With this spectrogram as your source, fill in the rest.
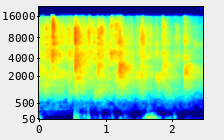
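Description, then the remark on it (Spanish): A church audience clapping together in steady, dense applause to welcome visitors, filling the whole stretch at a moderate, even volume, with a few sharper claps standing out and no one speaking. “¿Cuánto le podemos dar fuerte aplausos en esta hora a todos aquellos que nos están visitando?”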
